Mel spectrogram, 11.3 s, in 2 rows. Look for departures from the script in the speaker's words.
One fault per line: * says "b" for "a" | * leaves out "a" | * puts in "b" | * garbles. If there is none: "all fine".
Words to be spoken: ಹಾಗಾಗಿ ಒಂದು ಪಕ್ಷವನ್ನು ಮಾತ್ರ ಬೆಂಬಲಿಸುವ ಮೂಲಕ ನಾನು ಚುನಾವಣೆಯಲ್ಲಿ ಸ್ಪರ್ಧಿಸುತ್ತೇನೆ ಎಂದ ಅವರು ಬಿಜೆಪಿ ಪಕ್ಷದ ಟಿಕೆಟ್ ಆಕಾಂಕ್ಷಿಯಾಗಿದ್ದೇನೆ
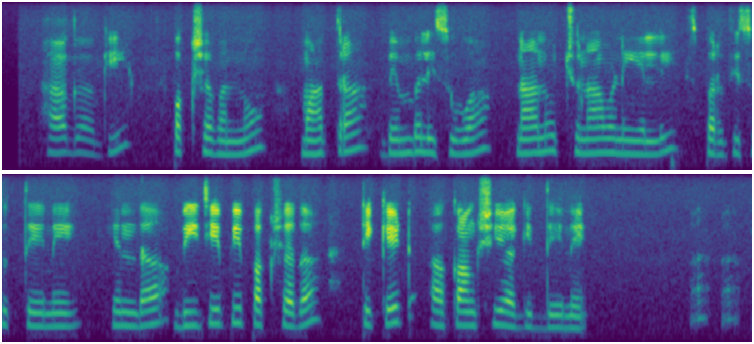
* leaves out "ಒಂದು"
* leaves out "ಮೂಲಕ"
* leaves out "ಅವರು"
